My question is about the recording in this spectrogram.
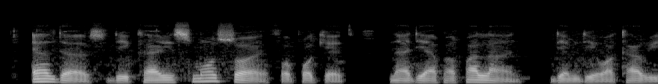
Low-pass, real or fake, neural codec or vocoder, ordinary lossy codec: none; real; none; none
